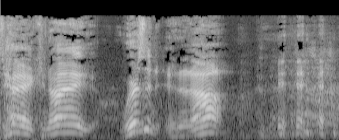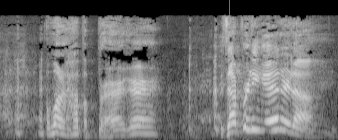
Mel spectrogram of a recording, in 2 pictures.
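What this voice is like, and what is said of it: New Zealander faking an American surfer accent. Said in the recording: “you're copying an Australian or a New Zealander... Doing an American accent... I'm acting like an Australian, acting like a New Zealander in L.A. being a surfer”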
